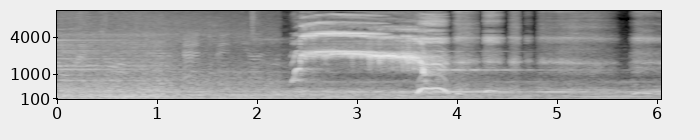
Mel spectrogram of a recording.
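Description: A woman's high-pitched scream, about a second and a half long, starting a little over two seconds in, rising sharply, holding and then dropping away. It sits over a low, dark music drone.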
